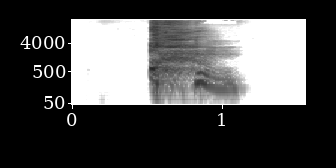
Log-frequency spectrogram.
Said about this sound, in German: Das ist der Huster.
